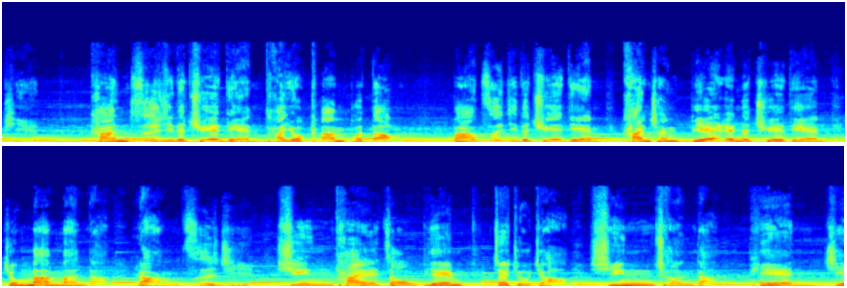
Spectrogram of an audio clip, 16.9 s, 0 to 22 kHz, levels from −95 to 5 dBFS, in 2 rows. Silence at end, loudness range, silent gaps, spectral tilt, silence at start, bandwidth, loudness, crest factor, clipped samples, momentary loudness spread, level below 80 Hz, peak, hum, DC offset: 0 s; 3 LU; none; -7 dB/octave; 0 s; 12.5 kHz; -21 LUFS; 16 dB; under 0.1%; 10 LU; -50 dBFS; -4 dBFS; none; under 0.1%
